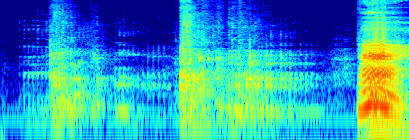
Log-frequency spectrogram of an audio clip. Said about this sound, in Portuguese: tudo bem, rosnou o leão.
